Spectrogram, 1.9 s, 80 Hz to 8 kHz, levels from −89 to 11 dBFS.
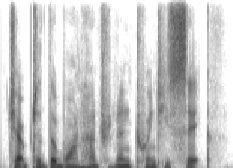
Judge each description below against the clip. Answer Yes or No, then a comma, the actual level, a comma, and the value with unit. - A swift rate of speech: Yes, fast, 215 wpm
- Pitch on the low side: Yes, low, 115 Hz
